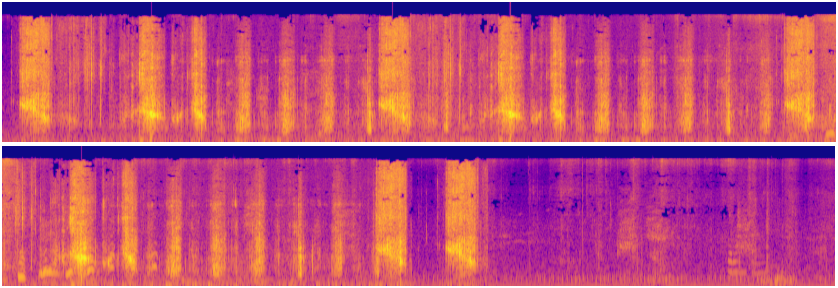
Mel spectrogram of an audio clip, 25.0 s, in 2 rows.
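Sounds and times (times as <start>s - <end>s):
crunchy chewing: 0.0s - 19.9s
crunchy fruit bites: 0.1s - 19.8s.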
